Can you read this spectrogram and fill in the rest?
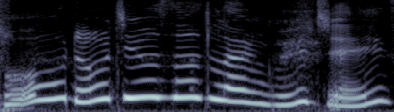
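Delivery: high, slow, prim scolding mother; mock mom voice. Comic skit, mom scolding bully son's language, high prim voice. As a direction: gently scold like a doting mum.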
